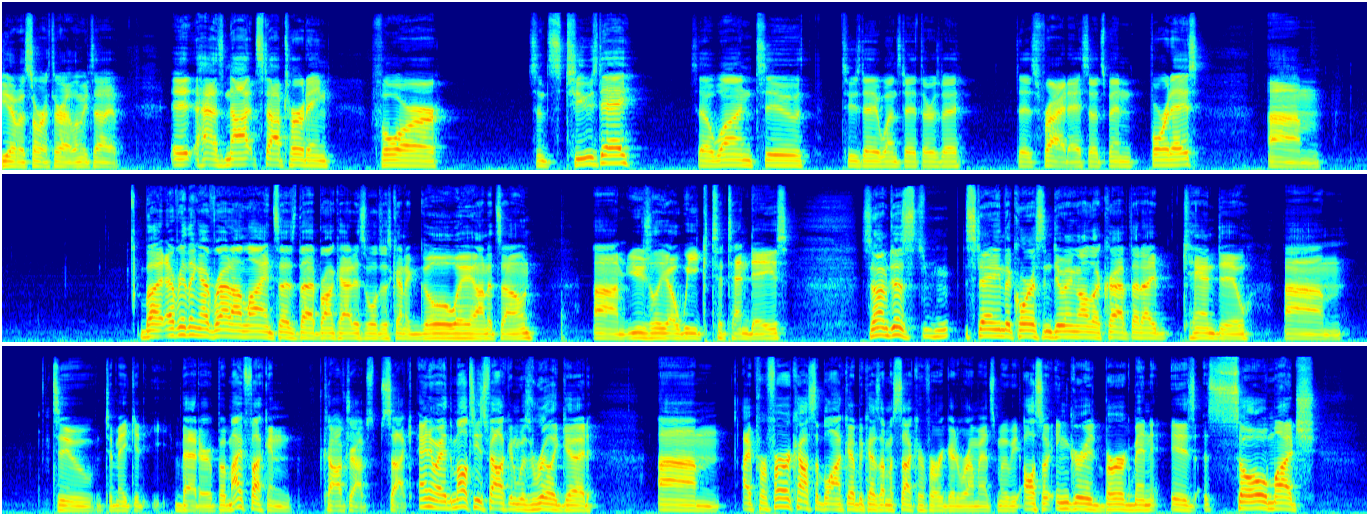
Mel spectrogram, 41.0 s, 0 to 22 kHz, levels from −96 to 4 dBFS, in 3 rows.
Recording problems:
abrupt cut into speech; at the start

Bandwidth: 16.5 kHz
